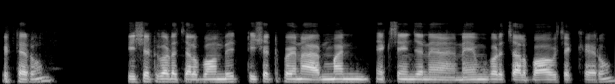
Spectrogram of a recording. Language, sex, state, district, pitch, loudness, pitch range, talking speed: Telugu, male, Andhra Pradesh, Srikakulam, 120 Hz, -15 LUFS, 115-125 Hz, 145 wpm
